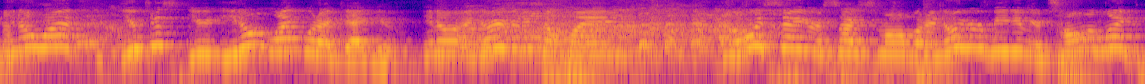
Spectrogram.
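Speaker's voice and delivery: hammed-up furious mom; mom meltdown. Mom's Christmas meltdown, acted out.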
